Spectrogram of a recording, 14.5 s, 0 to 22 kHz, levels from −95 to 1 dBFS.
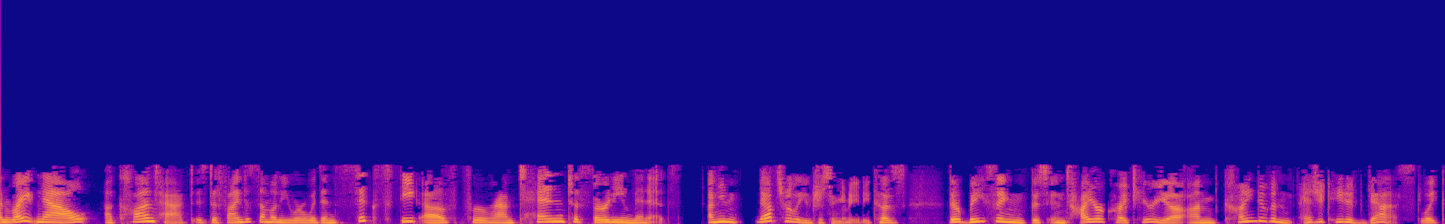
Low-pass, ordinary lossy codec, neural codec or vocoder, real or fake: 7.2 kHz; MP3, 24 kbps; codec, 16 kHz, 1 kbps, FunCodec, trained on Chinese and English, 50 frames a second; fake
